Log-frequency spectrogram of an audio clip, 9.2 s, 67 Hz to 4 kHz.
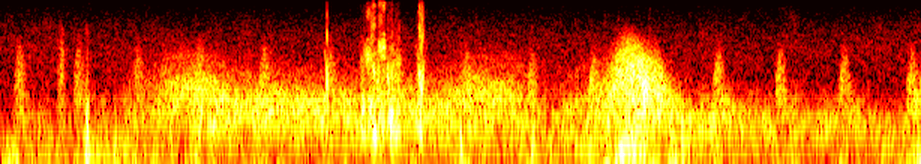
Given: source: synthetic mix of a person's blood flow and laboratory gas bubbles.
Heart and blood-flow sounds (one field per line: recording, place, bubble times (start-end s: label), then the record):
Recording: Doppler ultrasound of blood flow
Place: subclavian vein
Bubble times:
3.22-3.30 s: bubbles
3.58-4.02 s: bubbles
4.14-4.27 s: bubbles
From the record:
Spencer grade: 1 (occasional bubble signal discernible with the cardiac motion signal, with majority of cardiac periods free of bubbles)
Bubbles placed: anywhere in the cardiac cycle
